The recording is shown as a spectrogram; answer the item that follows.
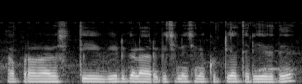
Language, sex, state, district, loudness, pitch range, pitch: Tamil, male, Tamil Nadu, Kanyakumari, -15 LUFS, 125-135 Hz, 130 Hz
